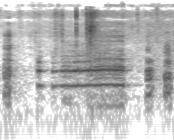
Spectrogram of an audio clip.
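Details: Laying hen among three in a frosty-weather coop, said to be talking because she has started laying: short clucks, then a long steady drawn-out tone lasting most of a second, then two more quick clucks.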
